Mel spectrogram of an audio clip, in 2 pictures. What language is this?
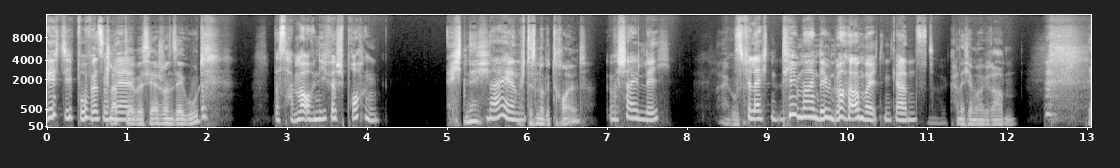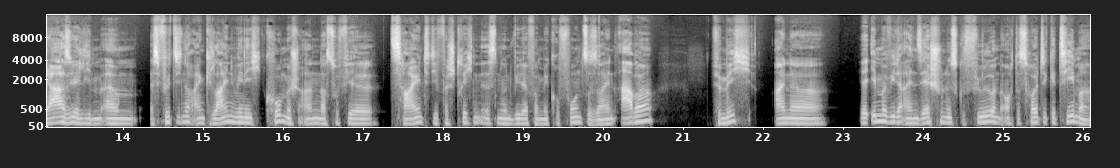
German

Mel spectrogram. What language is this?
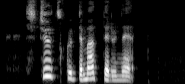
Japanese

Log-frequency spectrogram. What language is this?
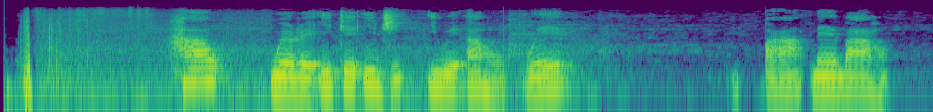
Igbo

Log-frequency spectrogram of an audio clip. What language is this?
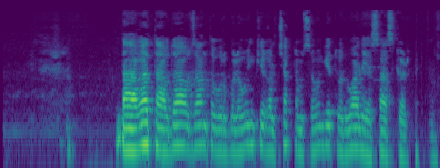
Pashto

